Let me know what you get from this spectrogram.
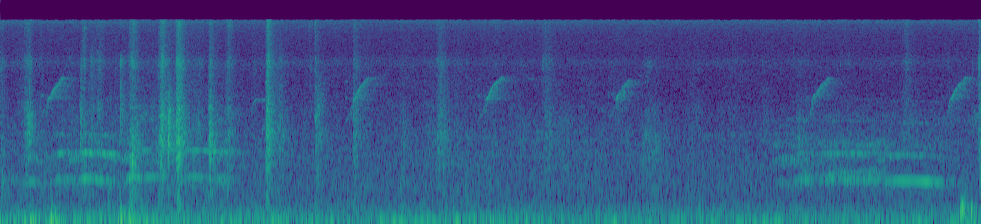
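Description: Birds in the background: a short rising chirp repeated about once a second, with a longer held call near the start and again near the end. There are a few faint clicks early on.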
